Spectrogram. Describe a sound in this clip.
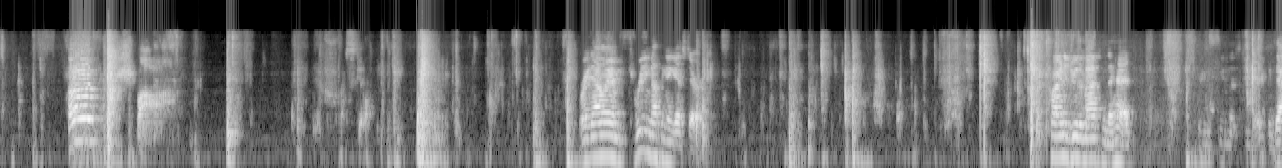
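Cardboard boxes knock and slide on a glass counter.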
